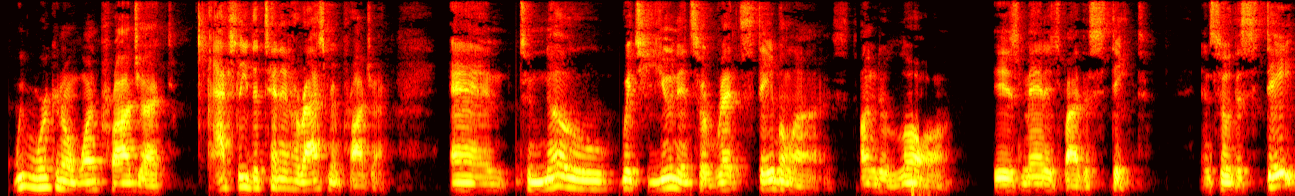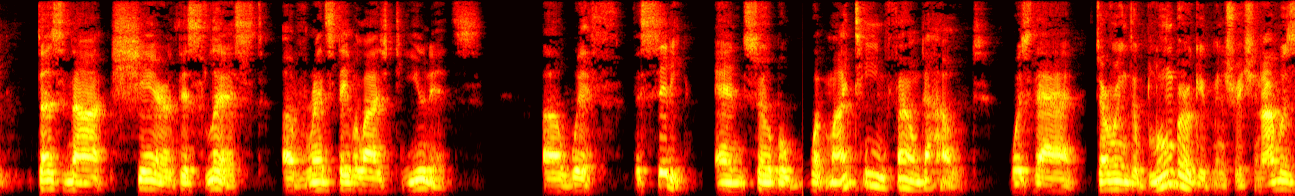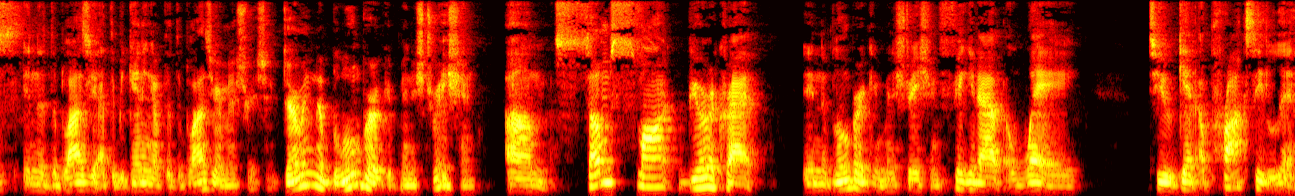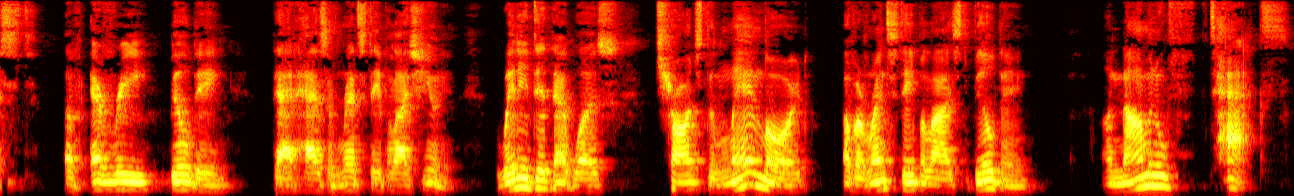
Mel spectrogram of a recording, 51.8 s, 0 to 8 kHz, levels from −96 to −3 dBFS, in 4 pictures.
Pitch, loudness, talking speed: 115 Hz, -20 LUFS, 135 wpm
